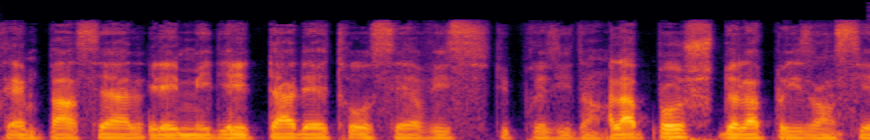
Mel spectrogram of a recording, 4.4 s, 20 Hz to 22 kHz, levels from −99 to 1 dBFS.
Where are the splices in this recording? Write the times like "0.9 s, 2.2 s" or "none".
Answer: 3.0 s

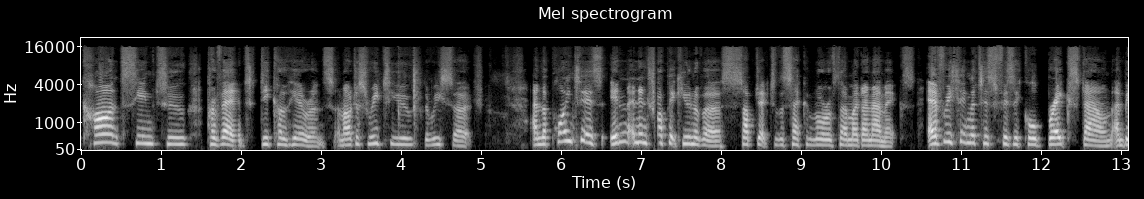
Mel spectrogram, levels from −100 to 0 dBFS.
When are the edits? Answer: 5.5 s, 10.5 s

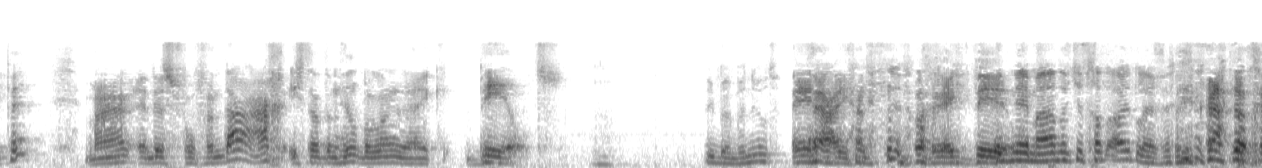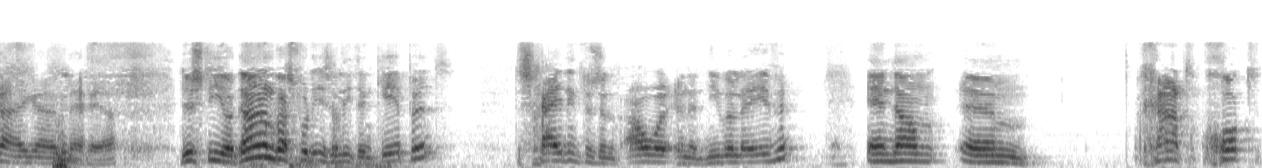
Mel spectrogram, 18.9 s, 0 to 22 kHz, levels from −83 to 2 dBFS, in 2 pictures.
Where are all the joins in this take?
none

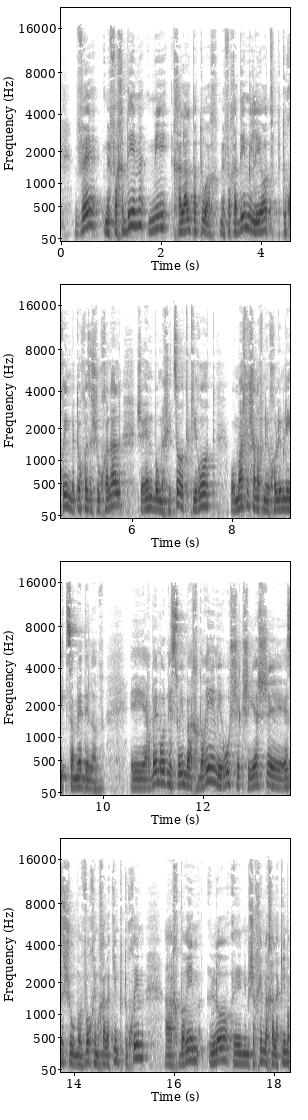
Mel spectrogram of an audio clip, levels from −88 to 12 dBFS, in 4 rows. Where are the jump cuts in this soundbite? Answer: none

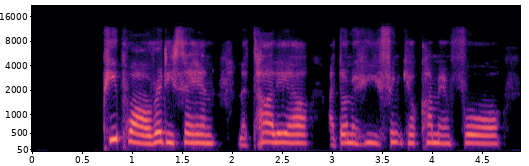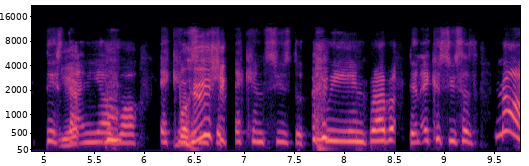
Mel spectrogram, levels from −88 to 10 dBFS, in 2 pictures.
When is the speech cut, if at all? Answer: 6.8 s, 8.5 s

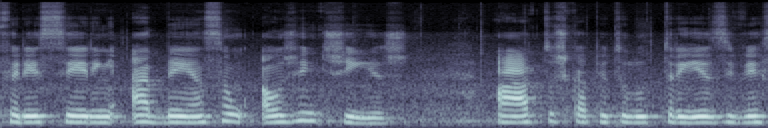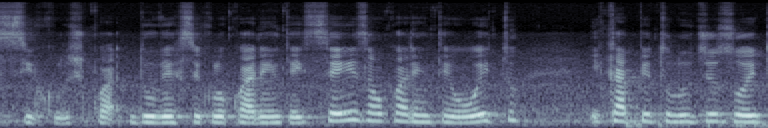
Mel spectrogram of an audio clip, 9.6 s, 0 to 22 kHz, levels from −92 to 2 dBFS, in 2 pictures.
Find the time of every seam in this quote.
none

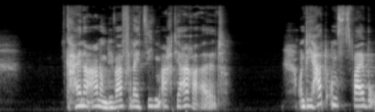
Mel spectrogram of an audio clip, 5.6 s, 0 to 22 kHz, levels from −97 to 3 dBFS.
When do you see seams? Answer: 0.9 s

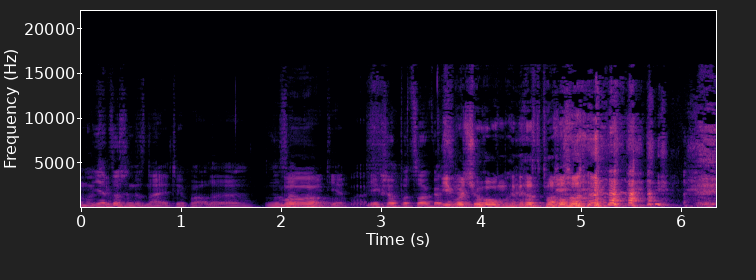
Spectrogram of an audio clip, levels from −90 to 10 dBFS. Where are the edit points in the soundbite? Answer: 2.9 s

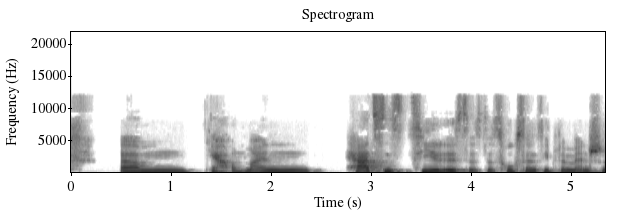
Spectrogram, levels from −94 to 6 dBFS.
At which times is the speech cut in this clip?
none

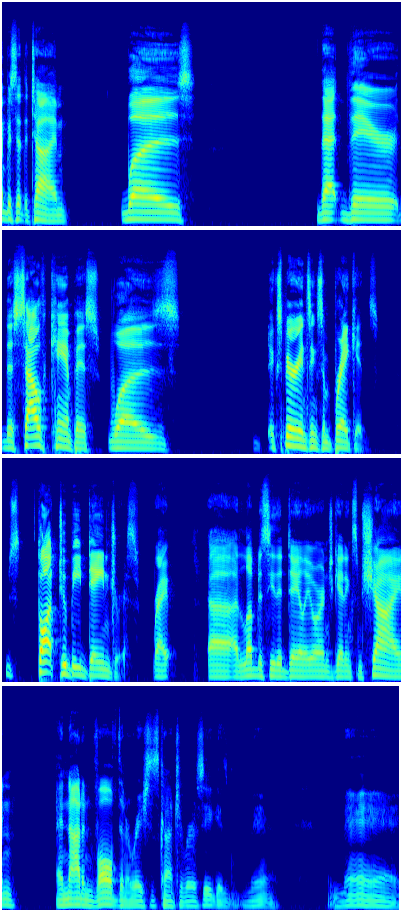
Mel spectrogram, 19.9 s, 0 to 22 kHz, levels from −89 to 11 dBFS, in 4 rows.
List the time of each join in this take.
12.4 s

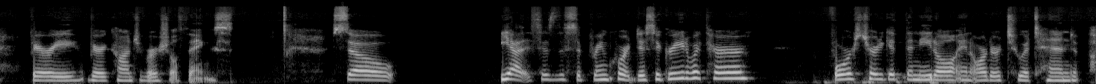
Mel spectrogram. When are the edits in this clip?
none

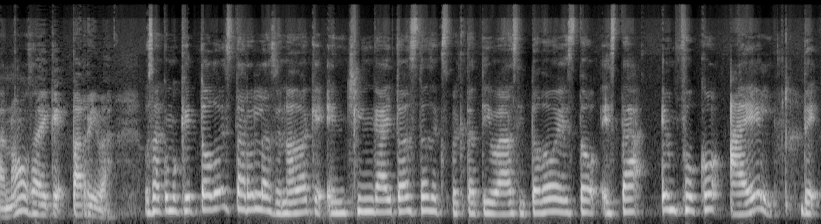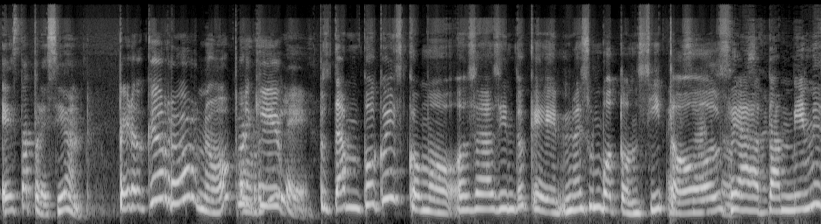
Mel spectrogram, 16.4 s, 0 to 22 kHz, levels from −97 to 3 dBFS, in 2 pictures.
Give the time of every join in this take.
none

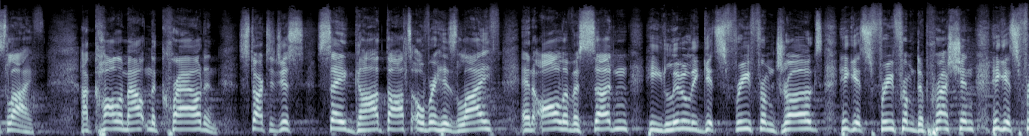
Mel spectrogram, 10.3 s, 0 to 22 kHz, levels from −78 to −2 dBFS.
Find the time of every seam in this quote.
none

